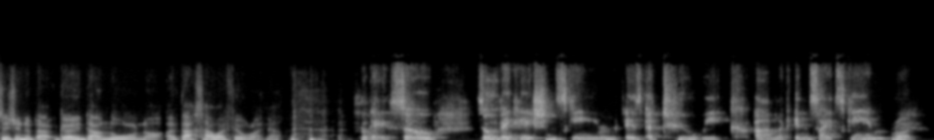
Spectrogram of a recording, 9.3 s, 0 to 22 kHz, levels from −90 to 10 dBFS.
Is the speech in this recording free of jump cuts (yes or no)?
no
